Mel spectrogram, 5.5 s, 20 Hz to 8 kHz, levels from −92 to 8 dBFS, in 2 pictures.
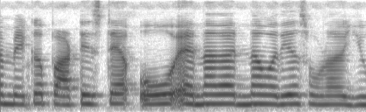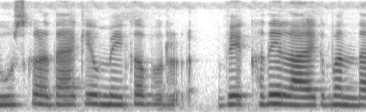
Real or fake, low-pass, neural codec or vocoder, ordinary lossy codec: real; none; none; none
